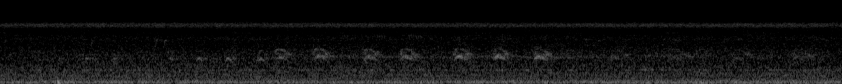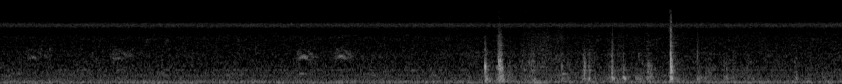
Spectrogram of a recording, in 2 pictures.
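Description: Motor oil gurgling faintly as it pours from a plastic jug through a funnel, in a run of short glugs. Near the end come a few sharp clicks and knocks as the jug is handled and taken away.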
